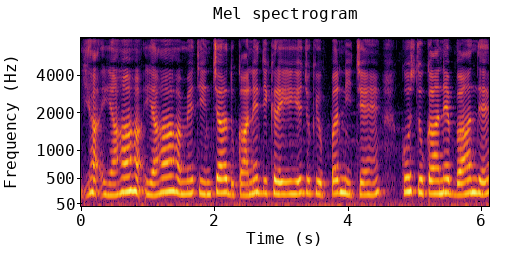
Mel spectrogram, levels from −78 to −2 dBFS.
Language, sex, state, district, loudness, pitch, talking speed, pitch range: Hindi, female, Uttar Pradesh, Budaun, -14 LUFS, 235 Hz, 185 wpm, 220-245 Hz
